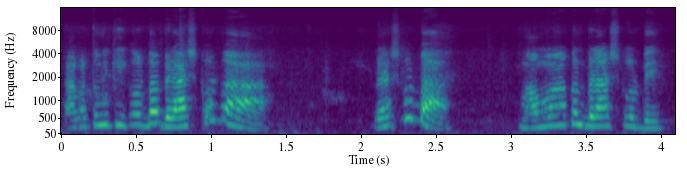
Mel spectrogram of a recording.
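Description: A woman's voice: high voice, big pitch swings, fast. A woman hosting a casual family vlog, coaxing a small child in a sing-song way. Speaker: family vlogger.

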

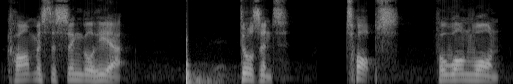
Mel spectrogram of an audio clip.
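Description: A man's voice: fairly high pitch, steady tone, slow. A middle-aged man co-commentating on darts, mixing chatty analysis with banter. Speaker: sports co-commentator. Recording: clear background noise from the venue.

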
